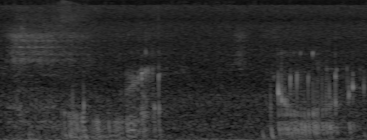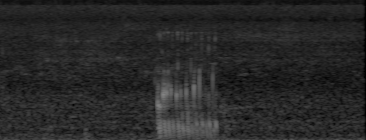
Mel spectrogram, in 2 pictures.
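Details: Girl on waking: three gurgling, groaning stomach rumbles, each about a second long, rising and falling in pitch over low room noise; stomach growling (borborygmi).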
